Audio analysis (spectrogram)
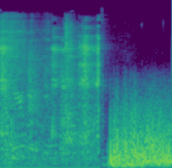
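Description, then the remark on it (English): Dishes and cutlery clink for about a second as they are moved around while a dishwasher is being emptied, then a denser, steady rumbling noise abruptly takes over. “I'm just emptying this dishwasher, getting ready for another hazelnuts.”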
